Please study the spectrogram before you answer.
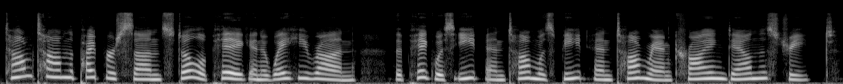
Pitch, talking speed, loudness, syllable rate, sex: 255 Hz, 190 wpm, -17 LUFS, 4.0 syllables/s, female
